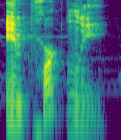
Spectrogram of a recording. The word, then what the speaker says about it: importantly: 两个 t 都不发音，t 跟 n 在一起，t 是不发音，t 跟 l 在一起组合，t 也不发音，就变成 importantly and more importantly。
